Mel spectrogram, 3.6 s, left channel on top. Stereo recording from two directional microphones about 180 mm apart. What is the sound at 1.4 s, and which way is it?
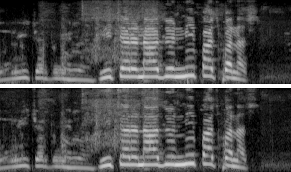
Speech, 90° right.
